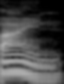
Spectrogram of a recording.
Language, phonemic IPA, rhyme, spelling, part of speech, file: German, /baɪ̯n/, -aɪ̯n, Bein, noun, De-Bein.ogg
- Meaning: 1. leg of a person, animal, or object 2. bone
